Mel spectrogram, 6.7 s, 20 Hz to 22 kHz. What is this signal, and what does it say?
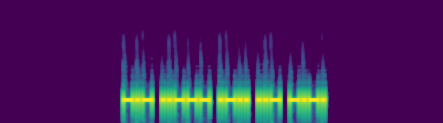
Morse code, heard as a keyed tone, about 25 wpm, 700 Hz. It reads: K2LUC
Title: USA Call Signs - 5 Characters - Repeated 3x - 25wpm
